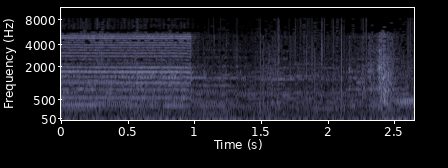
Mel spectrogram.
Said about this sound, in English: And then you've got your finger on the door buzzer of Mr. Carr's cloud-high penthouse apartment.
